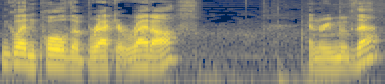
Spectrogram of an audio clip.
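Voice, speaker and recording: A man with a mid-range voice walks through a repair tutorial at a moderate pace. His narration is casual and informal, giving hands-on instructions step by step.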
